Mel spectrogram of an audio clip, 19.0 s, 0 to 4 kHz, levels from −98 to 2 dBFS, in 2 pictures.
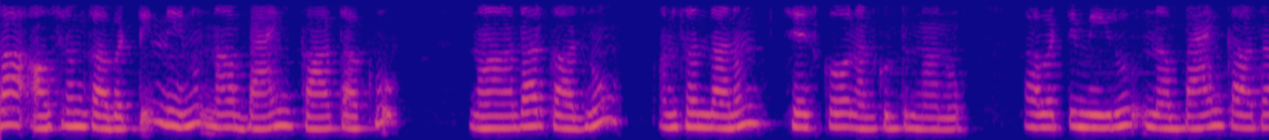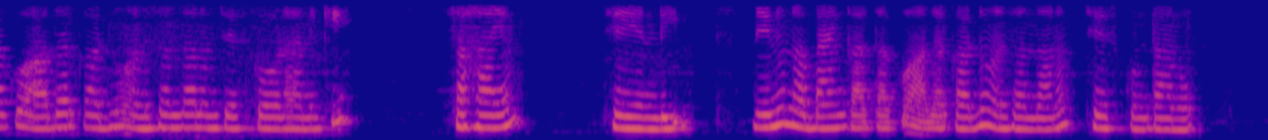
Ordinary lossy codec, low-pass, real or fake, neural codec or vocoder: none; 3.6 kHz; real; none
